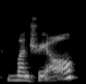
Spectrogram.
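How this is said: The first syllable sounds like 'mun'. "if you're Anglo-Canadian, we say like M-U-N"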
